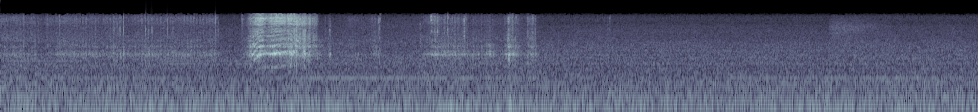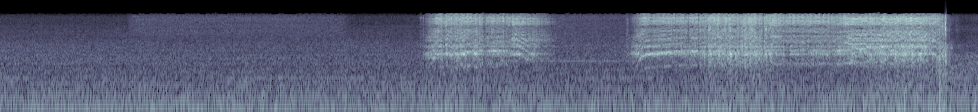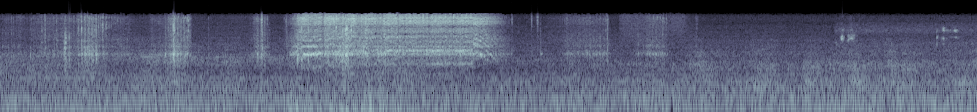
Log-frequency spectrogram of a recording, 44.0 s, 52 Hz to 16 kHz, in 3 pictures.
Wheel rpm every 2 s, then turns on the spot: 20, 20, 30, 10, 0, 0, 0, 0, 0, 0, 40, 40, 120, 160, 70, 30, 30, 150, 60, 10, 0, 0.
0-2 4-8 28-32 38-40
